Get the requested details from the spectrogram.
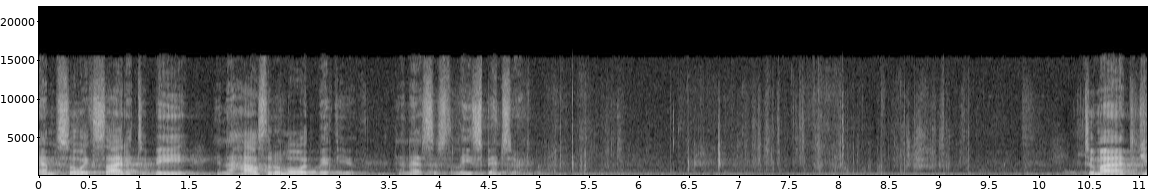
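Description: A man speaks slowly and melodically through a microphone.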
